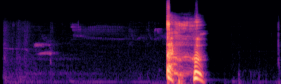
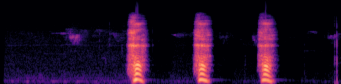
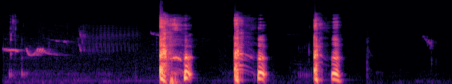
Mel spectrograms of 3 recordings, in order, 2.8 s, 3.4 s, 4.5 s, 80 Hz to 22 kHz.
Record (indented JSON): {
  "cough_length": "2.8 s",
  "cough_amplitude": 32768,
  "cough_signal_mean_std_ratio": 0.21,
  "exhalation_length": "3.4 s",
  "exhalation_amplitude": 31290,
  "exhalation_signal_mean_std_ratio": 0.24,
  "three_cough_length": "4.5 s",
  "three_cough_amplitude": 32316,
  "three_cough_signal_mean_std_ratio": 0.26,
  "survey_phase": "alpha (2021-03-01 to 2021-08-12)",
  "age": "45-64",
  "gender": "Female",
  "wearing_mask": "No",
  "symptom_none": true,
  "smoker_status": "Ex-smoker",
  "respiratory_condition_asthma": false,
  "respiratory_condition_other": false,
  "recruitment_source": "REACT",
  "submission_delay": "1 day",
  "covid_test_result": "Negative",
  "covid_test_method": "RT-qPCR"
}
